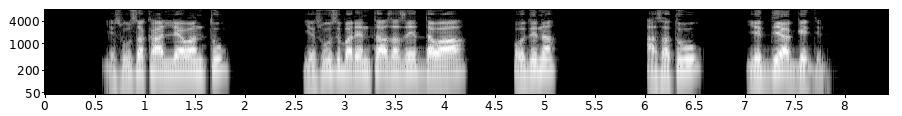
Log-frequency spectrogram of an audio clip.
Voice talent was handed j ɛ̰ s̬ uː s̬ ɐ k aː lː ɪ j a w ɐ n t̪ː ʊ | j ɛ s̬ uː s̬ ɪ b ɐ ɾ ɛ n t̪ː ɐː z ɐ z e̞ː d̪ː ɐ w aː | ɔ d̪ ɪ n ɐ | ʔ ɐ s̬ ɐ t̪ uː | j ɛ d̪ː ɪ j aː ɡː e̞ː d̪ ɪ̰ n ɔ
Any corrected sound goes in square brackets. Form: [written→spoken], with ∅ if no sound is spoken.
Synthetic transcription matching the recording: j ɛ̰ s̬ uː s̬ ɐ k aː lː ɪ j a w ɐ n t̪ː ʊ | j ɛ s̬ uː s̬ ɪ b ɐ ɾ ɛ n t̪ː ɐː z ɐ z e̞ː d̪ː ɐ w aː | ɔ d̪ ɪ n ɐ | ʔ ɐ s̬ ɐ t̪ uː | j ɛ d̪ː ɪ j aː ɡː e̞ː d̪ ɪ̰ n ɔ

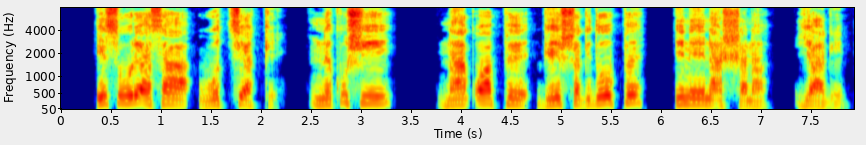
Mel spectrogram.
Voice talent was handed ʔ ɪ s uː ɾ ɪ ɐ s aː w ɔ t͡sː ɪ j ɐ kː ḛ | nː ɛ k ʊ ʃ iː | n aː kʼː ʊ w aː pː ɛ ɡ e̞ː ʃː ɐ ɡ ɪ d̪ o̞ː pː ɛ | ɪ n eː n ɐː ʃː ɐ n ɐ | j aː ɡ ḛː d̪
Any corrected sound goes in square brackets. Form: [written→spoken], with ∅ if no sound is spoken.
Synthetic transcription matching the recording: ʔ ɪ s uː ɾ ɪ ɐ s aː w ɔ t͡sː ɪ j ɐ kː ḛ | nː ɛ k ʊ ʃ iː | n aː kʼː ʊ w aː pː ɛ ɡ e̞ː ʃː ɐ ɡ ɪ d̪ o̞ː pː ɛ | ɪ n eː n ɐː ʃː ɐ n ɐ | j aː ɡ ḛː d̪

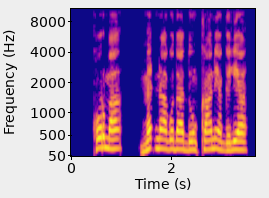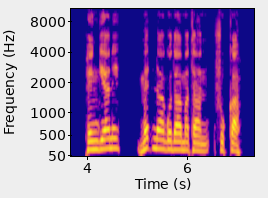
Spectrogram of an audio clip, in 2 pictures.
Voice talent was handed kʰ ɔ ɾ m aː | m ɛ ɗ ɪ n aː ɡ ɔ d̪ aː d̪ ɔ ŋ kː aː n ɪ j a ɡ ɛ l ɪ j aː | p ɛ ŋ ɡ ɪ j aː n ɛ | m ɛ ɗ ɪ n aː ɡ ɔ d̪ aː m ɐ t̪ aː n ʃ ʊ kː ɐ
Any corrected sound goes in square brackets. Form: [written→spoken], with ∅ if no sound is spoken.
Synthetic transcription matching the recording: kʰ ɔ ɾ m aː | m ɛ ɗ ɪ n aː ɡ ɔ d̪ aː d̪ ɔ ŋ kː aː n ɪ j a ɡ ɛ l ɪ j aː | p ɛ ŋ ɡ ɪ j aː n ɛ | m ɛ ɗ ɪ n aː ɡ ɔ d̪ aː m ɐ t̪ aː n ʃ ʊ kː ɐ

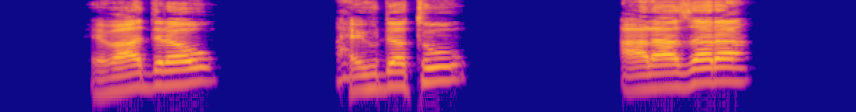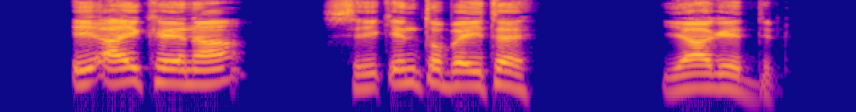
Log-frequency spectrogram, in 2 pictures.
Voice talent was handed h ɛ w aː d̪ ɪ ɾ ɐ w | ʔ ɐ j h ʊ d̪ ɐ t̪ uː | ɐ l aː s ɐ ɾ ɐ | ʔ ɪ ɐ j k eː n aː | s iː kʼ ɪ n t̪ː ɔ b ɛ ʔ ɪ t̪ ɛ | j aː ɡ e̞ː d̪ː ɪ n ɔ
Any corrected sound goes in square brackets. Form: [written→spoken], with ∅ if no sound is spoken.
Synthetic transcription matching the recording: h ɛ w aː d̪ ɪ ɾ ɐ w | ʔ ɐ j h ʊ d̪ ɐ t̪ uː | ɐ l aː [s→z] ɐ ɾ ɐ | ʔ ɪ ɐ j k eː n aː | s iː kʼ ɪ n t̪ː ɔ b ɛ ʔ ɪ t̪ ɛ | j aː ɡ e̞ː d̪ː ɪ n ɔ

